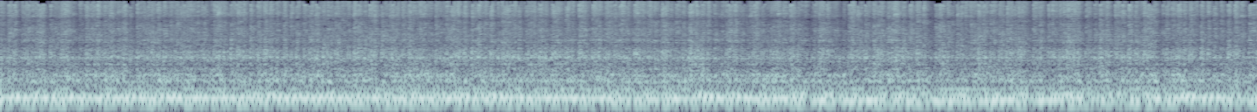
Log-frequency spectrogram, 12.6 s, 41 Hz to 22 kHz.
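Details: V8 with newly installed headers and exhaust refitted under the car. Deep, steady burble with an even lope and no knocks or ticks; louder in-cabin with seat vibration. Smoke from drying header silicone. Healthy normal idle.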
